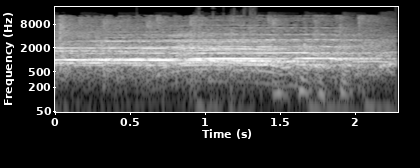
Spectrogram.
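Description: An audience claps and cheers loudly, a dense, steady wash of applause with whoops and shouts layered through it, sustained without a break.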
